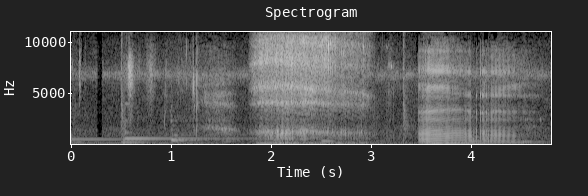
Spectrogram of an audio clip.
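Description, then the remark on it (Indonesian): Cartoonish snoring of a bee sleeping up in a tree: two long, rasping snore breaths with a buzzy, wavering tone, the second swooping in pitch, with no talking. “Ternyata adik-adik, seekor lebah sedang tidur di atas pohon.”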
